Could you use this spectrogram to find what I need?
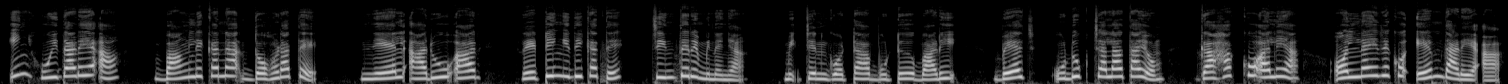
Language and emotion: Santali, fearful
